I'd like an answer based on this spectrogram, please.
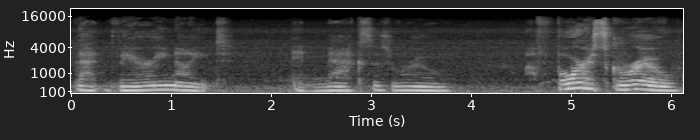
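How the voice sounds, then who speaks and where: A woman reading a children's storybook aloud as a teacher, dramatically, with hushed phrases and drawn-out words. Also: deep voice, a little hiss or hum. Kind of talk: expressive children's storybook narration.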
